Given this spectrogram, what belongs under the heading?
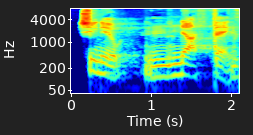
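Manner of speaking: slow and deliberate, each word weighed; slow emphasis. Real, not acted. Host repeating the point slowly to the chat. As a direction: spell it out slowly for the slow ones.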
